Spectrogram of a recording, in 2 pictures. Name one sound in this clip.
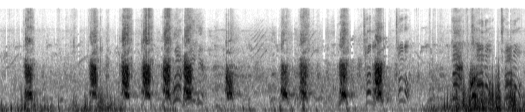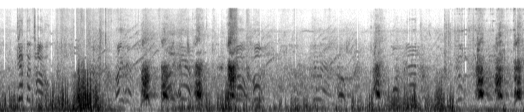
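A woman calls out short, sharp commands to a dog.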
